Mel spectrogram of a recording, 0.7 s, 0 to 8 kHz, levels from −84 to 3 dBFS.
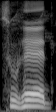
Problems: none marked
